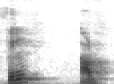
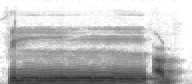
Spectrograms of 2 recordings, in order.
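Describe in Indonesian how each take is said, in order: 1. Lam langsung tersambung ke kata berikutnya. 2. Lam ditahan sebelum kata berikutnya. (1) "langsungnya fil ard" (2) "nggak boleh fil ard"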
